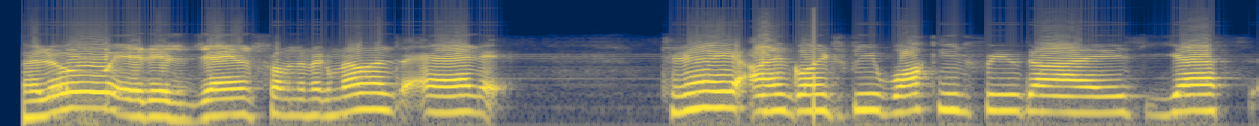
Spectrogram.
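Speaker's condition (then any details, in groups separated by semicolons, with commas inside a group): Spastic quadriplegic cerebral palsy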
